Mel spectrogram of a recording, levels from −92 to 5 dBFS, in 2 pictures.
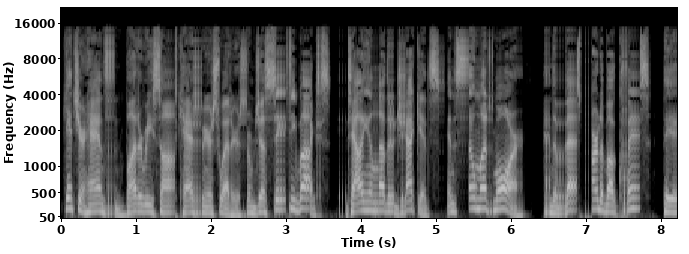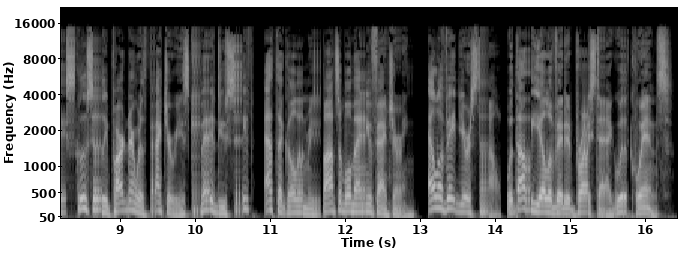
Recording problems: choppy; very; 14% of the speech affected

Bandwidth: 14.5 kHz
